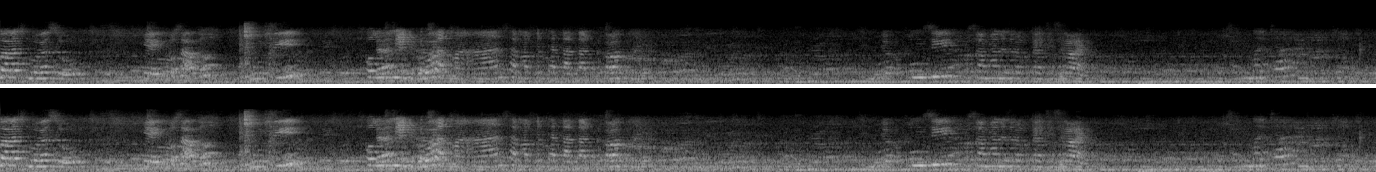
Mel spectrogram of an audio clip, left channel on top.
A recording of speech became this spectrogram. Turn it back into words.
yaitu satu fungsi Fungsi dan dua persamaan sama pencatatan ya, fungsi persamaan dasar akuntansi selain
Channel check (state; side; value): quieter; left; 3.9 dB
